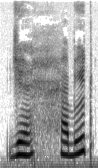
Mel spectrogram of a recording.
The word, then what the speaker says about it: j'habite: The reason why you see this apostrophe, that's we say j'habite. When we say I live in, dear listeners, we pronounce that as j'habite. J'habite.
